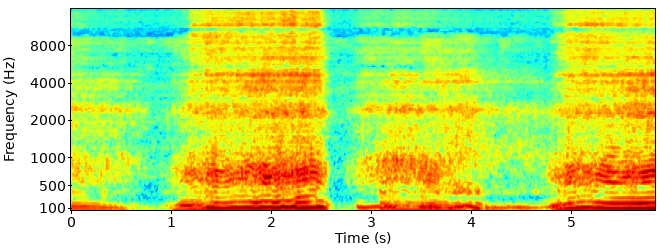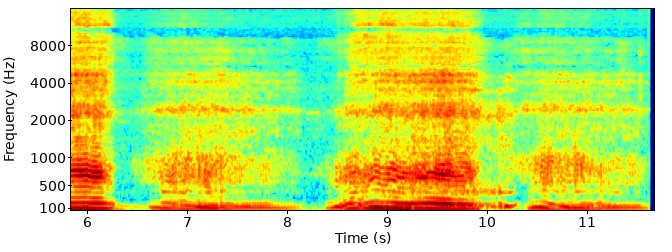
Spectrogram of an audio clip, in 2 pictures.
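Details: Person snoring while someone tries to watch TV: loud, low, rattling snores in a steady rhythm, about 16 a minute, with both breath phases vibrating; ordinary heavy snoring.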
